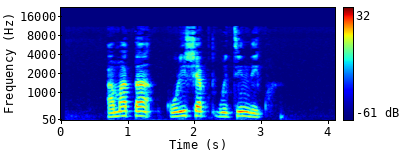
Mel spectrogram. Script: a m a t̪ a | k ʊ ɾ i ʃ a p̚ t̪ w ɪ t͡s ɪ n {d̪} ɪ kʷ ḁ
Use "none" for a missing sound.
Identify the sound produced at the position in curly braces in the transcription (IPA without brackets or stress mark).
d̪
